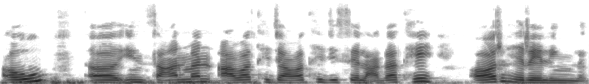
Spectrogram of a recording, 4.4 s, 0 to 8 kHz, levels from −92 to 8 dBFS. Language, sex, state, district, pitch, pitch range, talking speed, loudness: Chhattisgarhi, female, Chhattisgarh, Jashpur, 215 Hz, 205-230 Hz, 205 wpm, -18 LUFS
